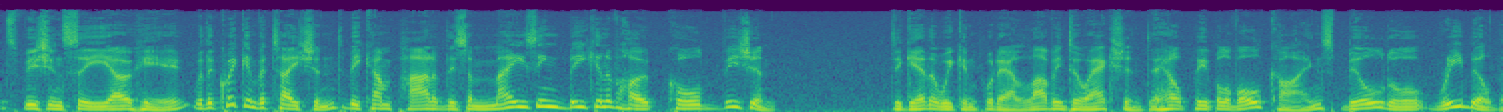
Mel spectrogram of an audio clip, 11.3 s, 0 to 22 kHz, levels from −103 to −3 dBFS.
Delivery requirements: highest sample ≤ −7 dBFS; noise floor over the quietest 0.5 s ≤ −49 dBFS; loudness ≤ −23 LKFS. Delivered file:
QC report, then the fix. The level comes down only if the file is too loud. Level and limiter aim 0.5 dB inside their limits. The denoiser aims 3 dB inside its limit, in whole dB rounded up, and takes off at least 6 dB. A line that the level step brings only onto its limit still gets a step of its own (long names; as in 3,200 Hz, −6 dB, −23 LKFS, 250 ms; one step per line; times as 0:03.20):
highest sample −5.5 dBFS: out of spec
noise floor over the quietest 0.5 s −44 dBFS: out of spec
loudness −17.0 LKFS: out of spec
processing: level −6.5 dB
